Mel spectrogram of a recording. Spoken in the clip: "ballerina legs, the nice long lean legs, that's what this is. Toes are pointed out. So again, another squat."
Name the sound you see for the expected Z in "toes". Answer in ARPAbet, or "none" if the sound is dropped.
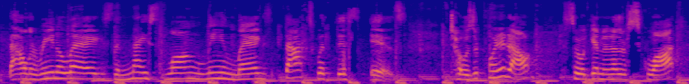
Z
